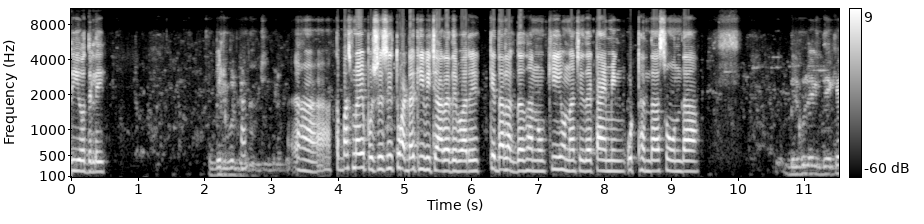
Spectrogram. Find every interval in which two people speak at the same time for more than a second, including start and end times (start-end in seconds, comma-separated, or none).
none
